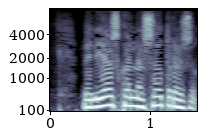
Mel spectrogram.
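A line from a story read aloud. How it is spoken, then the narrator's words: Shouting, avoiding eye contact. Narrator (Spanish): grita alguno de los informados, que no se atreven ni a mirarnos a los ojos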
